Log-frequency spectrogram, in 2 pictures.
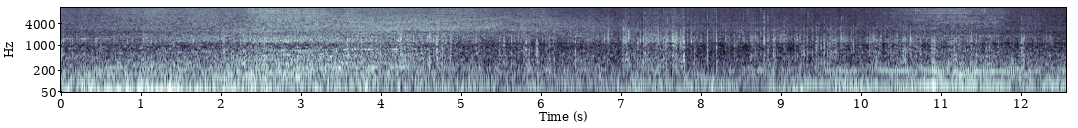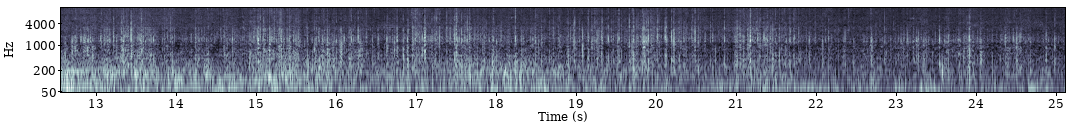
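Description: Car tyres hiss on a wet road.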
